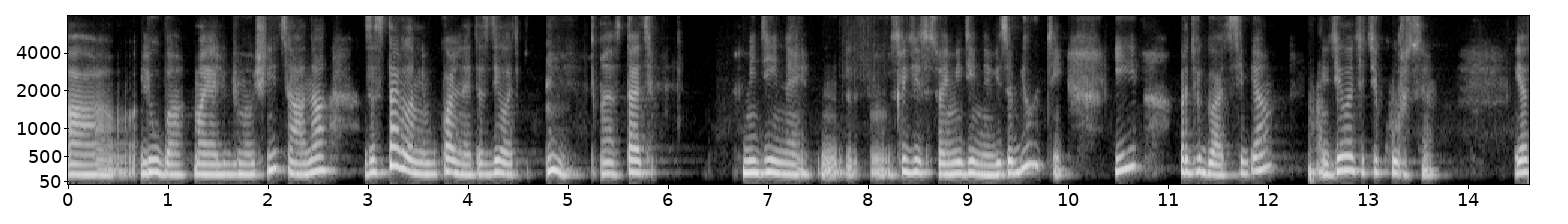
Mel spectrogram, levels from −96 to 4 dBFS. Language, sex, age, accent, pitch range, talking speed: Russian, female, 20-39, native, 195-245 Hz, 105 wpm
